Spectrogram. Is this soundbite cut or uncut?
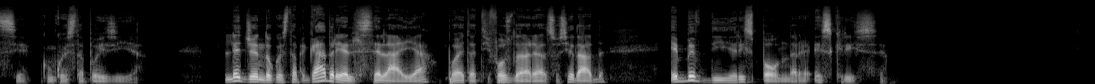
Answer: cut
